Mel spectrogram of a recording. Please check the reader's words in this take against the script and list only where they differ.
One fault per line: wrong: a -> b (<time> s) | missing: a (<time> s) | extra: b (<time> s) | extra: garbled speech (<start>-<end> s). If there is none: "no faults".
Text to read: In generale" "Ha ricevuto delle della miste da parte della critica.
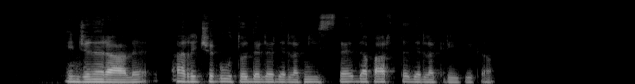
no faults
